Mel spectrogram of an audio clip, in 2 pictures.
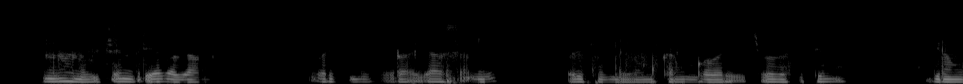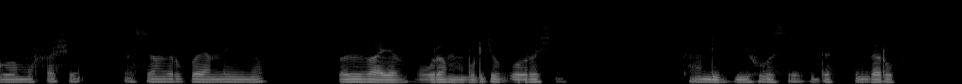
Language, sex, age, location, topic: Kinyarwanda, female, 25-35, Kigali, health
